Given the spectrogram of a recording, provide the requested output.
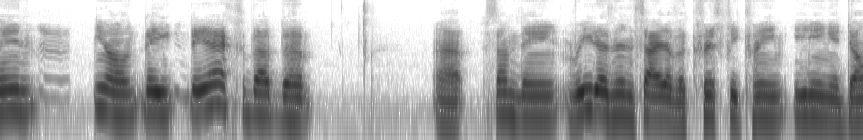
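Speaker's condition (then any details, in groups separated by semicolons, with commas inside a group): Cerebral palsy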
